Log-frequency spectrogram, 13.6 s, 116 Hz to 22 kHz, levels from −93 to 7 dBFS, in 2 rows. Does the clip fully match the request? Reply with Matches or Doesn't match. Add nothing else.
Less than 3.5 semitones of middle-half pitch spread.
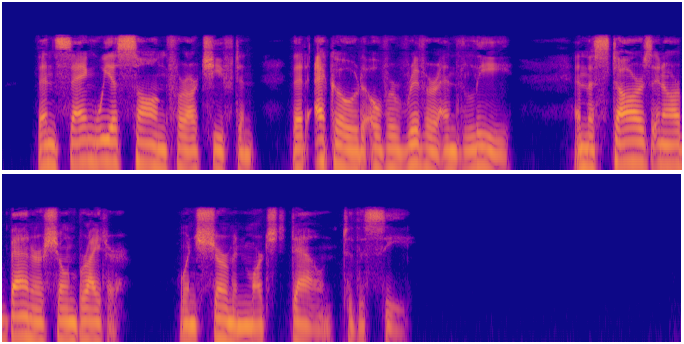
Doesn't match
